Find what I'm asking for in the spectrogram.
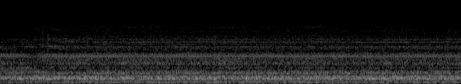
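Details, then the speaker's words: Hcalory TB2 diesel heater after one year of use: steady even fan whoosh with faint constant tone, diesel fuel pump now significantly quieter, barely audible up close and inaudible standing back; normal running. "So the diesel pump is now significantly quieter. I can barely hear it."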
